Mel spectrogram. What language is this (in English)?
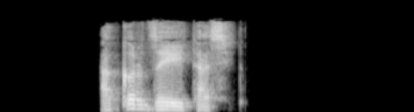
Abkhazian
